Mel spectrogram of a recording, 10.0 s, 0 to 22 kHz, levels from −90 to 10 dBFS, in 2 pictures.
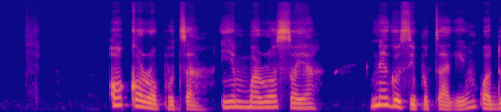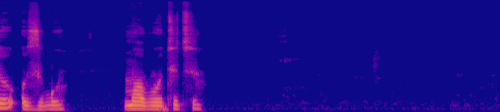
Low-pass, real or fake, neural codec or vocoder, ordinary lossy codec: none; fake; autoencoder, 48 kHz, 128 numbers a frame, DAC-VAE, trained on Japanese speech; none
